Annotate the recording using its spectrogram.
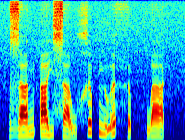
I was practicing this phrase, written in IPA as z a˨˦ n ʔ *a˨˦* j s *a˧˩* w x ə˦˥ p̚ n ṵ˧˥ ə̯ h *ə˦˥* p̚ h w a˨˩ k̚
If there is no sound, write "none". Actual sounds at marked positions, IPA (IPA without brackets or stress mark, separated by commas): a˧, a˧˩, ə˨˩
